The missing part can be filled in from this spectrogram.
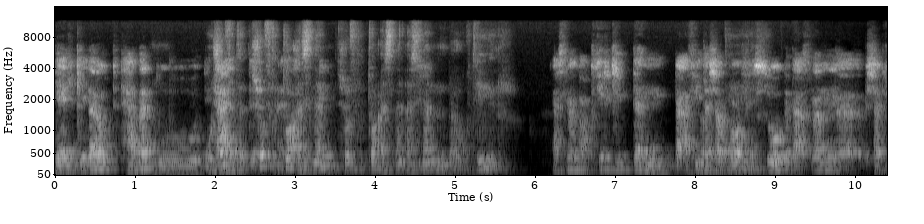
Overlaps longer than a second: present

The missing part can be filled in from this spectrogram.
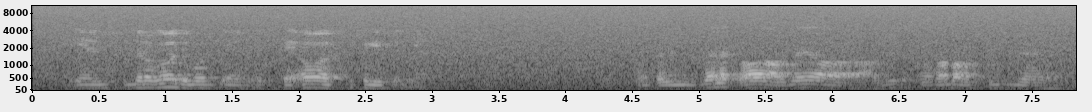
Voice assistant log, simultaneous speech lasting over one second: none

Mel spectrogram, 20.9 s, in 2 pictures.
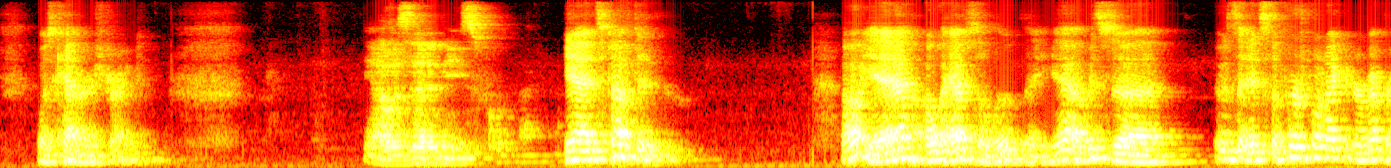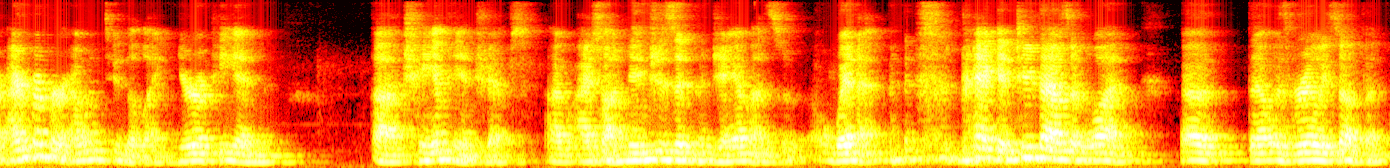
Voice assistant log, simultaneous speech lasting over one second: none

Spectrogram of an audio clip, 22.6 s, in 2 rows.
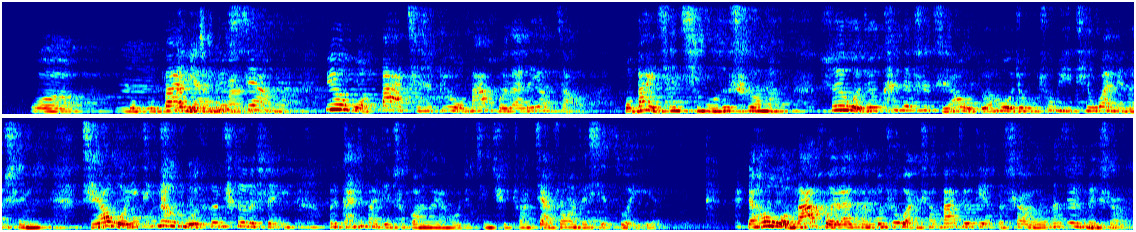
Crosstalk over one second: present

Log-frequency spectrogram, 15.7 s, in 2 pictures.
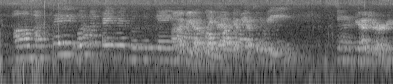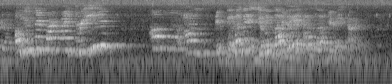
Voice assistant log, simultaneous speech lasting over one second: present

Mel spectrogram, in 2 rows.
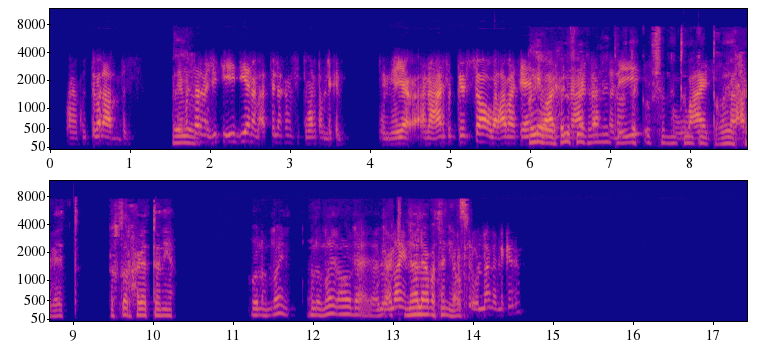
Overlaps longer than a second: present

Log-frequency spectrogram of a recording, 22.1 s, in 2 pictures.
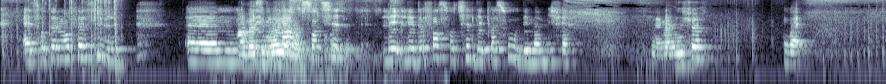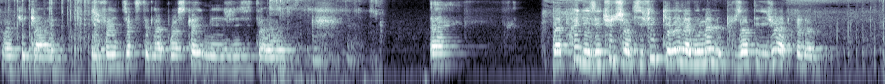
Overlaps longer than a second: present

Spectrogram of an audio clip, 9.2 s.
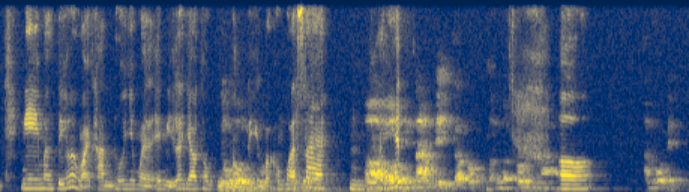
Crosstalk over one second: present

